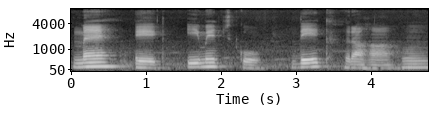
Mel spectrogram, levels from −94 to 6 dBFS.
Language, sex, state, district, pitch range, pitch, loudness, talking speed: Hindi, male, Chhattisgarh, Raipur, 115-150 Hz, 125 Hz, -21 LUFS, 90 wpm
